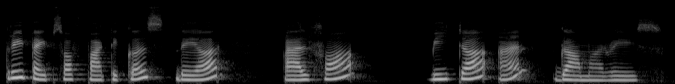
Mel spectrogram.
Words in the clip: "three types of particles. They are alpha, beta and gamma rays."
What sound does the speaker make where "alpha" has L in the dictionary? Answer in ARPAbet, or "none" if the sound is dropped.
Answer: L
